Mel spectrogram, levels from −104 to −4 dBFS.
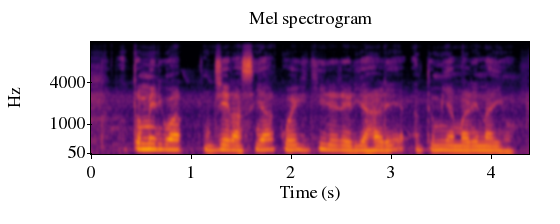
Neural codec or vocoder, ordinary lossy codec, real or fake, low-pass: vocoder, 44.1 kHz, 128 mel bands every 256 samples, BigVGAN v2; none; fake; 14.4 kHz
